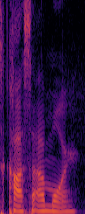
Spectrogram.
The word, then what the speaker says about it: Casa Amor: So the guys got split from their girls and they were sent to a place called Casa Amor. Yes. – Casa Amor. – Casa Amor. – It's a love house. It's Spanish, babe. It's Casa Amor.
